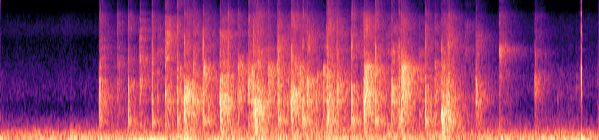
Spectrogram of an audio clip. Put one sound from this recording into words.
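A small group of people clap their hands.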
